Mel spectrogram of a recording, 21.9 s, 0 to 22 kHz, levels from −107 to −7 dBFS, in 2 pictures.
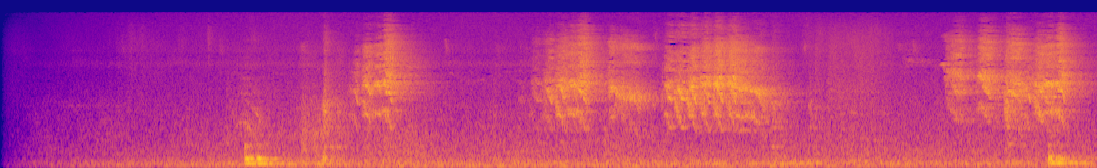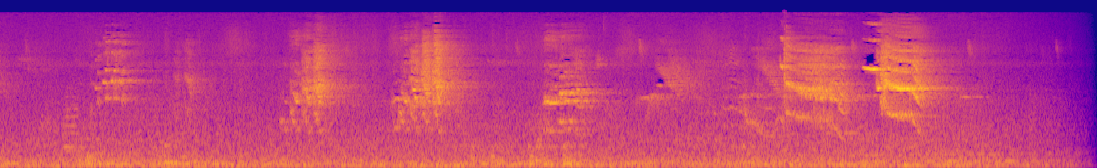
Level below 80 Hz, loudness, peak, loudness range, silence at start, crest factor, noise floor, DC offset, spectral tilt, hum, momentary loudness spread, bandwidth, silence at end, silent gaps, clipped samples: -46 dBFS; -24 LUFS; -6 dBFS; 10 LU; 0.7 s; 22 dB; -59 dBFS; under 0.1%; -2 dB/octave; none; 19 LU; 16 kHz; 0.2 s; none; under 0.1%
